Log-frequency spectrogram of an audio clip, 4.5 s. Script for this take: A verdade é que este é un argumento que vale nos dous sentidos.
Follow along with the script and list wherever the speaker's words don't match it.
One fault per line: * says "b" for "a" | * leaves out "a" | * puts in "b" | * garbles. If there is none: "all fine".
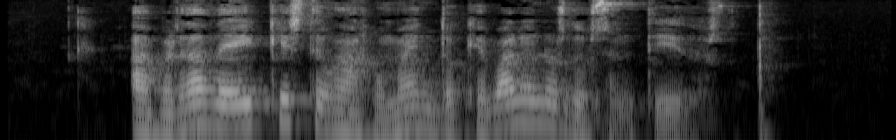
all fine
